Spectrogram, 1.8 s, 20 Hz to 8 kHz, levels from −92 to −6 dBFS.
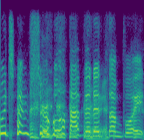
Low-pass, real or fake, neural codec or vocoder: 7.2 kHz; real; none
